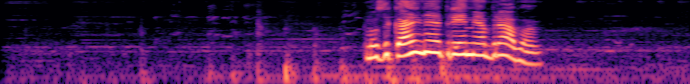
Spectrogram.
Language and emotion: Russian, neutral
